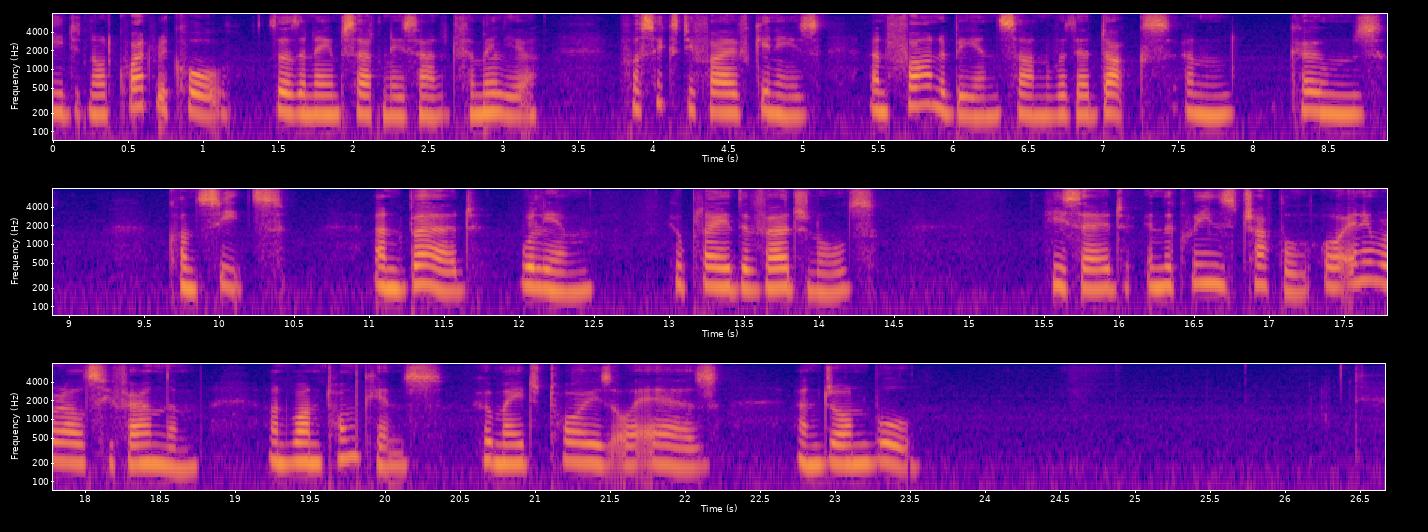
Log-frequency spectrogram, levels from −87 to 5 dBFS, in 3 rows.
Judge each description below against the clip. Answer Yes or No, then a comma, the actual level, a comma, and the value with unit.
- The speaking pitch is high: Yes, high, 200 Hz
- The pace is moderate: No, slow, 120 wpm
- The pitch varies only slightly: Yes, narrow, 1.9 semitones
